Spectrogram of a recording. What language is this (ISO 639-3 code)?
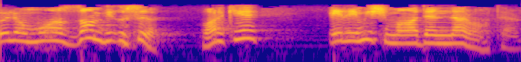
tur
